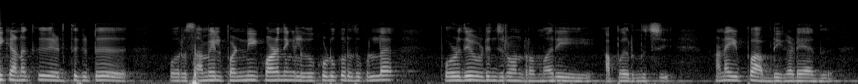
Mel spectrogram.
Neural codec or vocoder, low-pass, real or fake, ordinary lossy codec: none; 7.2 kHz; real; none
